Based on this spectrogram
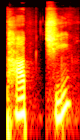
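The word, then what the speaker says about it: PUBG: It's pronounced Pop G. Pop G. Oh, Pop G. That makes sense.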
